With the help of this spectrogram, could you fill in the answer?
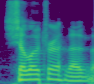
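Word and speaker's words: Chalotra: Anya Kalotra? Anya Kalotra. Probably butchering that. – Shalotra? – That sounds more right.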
